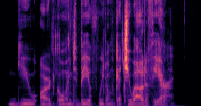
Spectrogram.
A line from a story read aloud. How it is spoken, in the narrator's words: Bulwark said grimly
